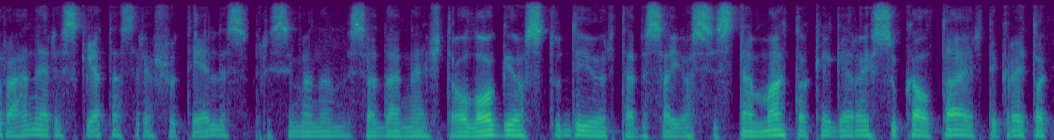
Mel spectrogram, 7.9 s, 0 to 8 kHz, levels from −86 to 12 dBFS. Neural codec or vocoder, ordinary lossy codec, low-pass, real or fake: none; Opus, 16 kbps; 7.2 kHz; real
